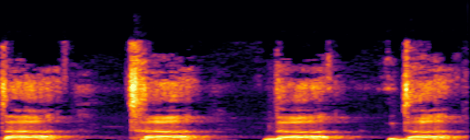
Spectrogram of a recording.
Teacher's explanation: ये दांत के पास में यानी ऊपर के मसूड़े से स्पर्श होकर के निकलते हैं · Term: दंत्य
